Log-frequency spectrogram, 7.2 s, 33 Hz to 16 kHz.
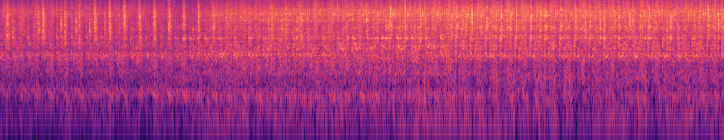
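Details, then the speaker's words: GMC Suburban 6.5 L diesel, bought unseen, seller said it runs rough and smokes, first start on trailer: rough idle with quick tick about three per second over clatter on one side; tick or knock, cause not pinned down. "uh it sounds like on that side there's a kind of a tick or a knock or something so i'm going to have to deal with that right now"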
